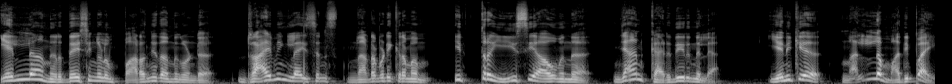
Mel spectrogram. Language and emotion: Malayalam, surprised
